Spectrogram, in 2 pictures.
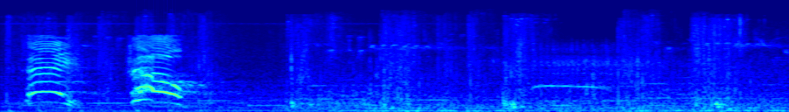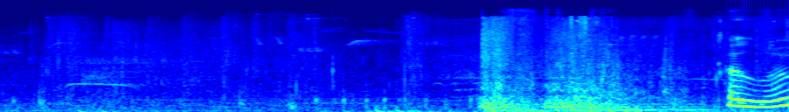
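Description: Footsteps run over ground.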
